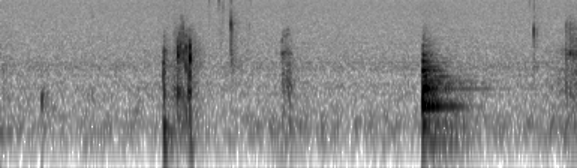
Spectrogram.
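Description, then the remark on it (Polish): Someone drinks water: a few quiet, wet gulps and swallows, with two stronger bursts separated by soft clicks and faint ticks, and no talking. “A teraz mogę się napić wody, tak, yy, żeby zyskać.”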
